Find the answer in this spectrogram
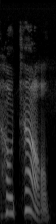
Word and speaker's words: hotel: Some exceptions include asleep, machine, and hotel, which stress the second syllable.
